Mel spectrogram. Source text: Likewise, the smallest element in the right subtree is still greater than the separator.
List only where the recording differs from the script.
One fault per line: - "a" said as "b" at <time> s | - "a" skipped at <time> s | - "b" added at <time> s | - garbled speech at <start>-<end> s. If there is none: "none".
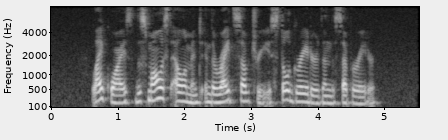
none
